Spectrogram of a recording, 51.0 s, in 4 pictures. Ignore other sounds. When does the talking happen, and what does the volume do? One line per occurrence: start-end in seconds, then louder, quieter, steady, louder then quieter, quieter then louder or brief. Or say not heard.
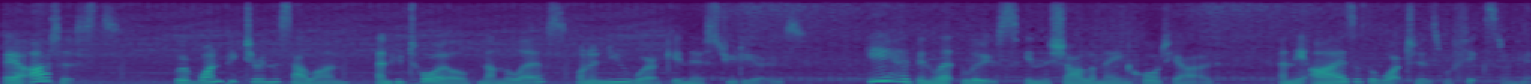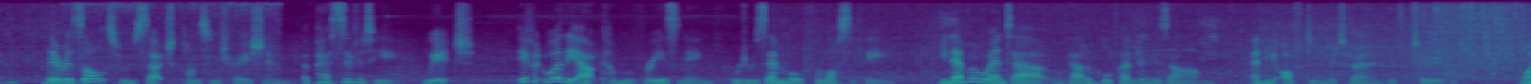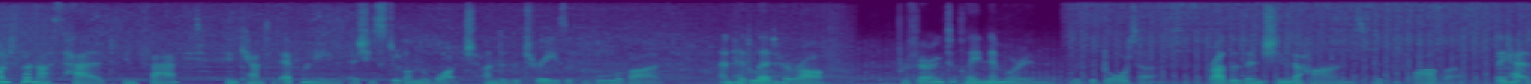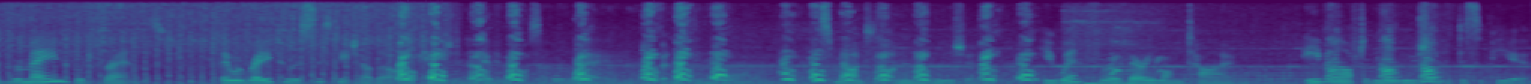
0.0-50.9 steady.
